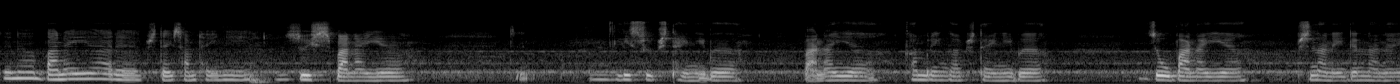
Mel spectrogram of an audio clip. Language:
Bodo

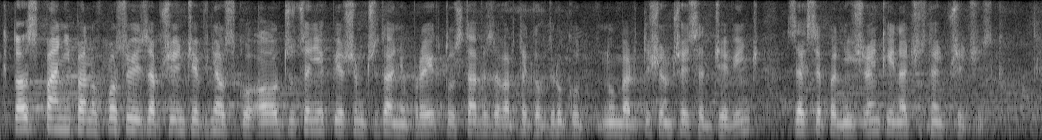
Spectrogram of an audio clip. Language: Polish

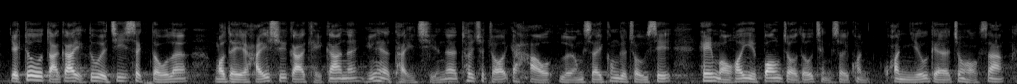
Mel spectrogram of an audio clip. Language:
Cantonese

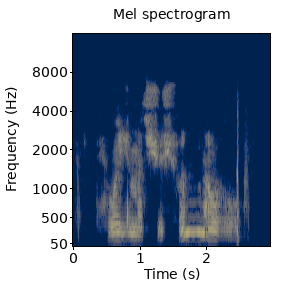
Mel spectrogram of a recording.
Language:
Kabyle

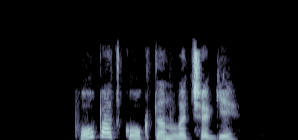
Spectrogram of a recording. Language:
Western Mari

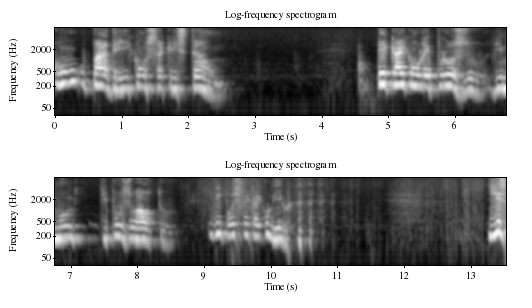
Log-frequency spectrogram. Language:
Portuguese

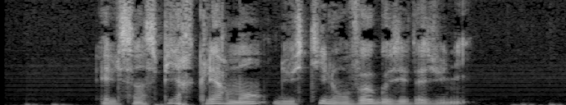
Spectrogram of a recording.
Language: French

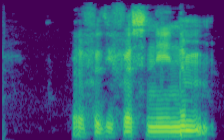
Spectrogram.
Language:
Kabyle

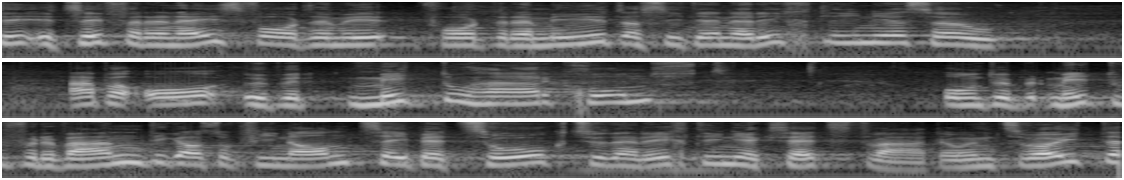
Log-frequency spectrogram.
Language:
Swiss German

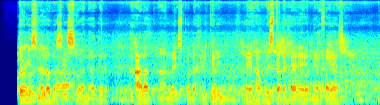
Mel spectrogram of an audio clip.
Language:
Somali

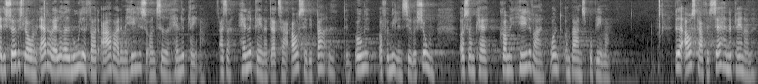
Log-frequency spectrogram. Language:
Danish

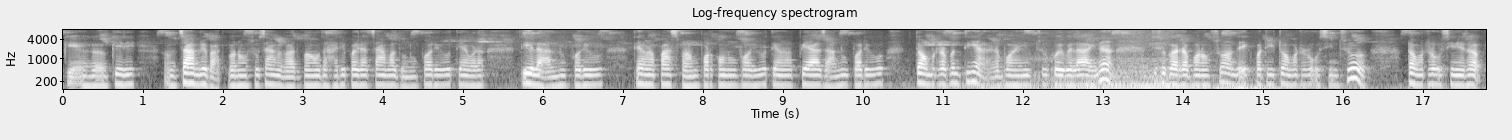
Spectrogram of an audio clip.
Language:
Nepali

